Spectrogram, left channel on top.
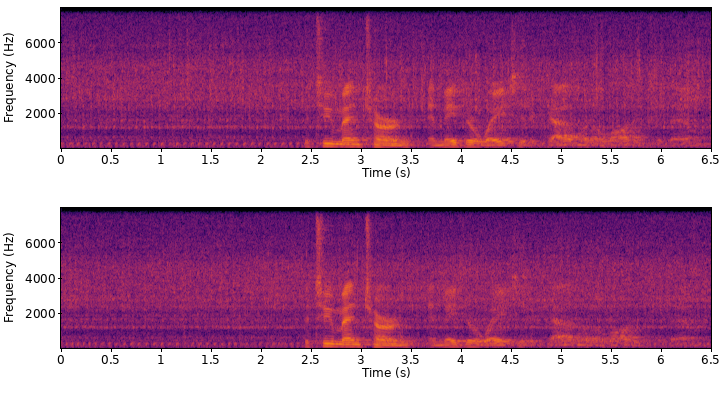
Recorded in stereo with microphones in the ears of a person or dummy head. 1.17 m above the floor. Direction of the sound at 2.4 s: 20° right (ahead or behind).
